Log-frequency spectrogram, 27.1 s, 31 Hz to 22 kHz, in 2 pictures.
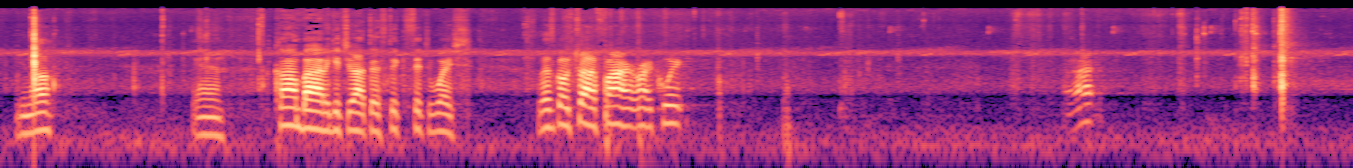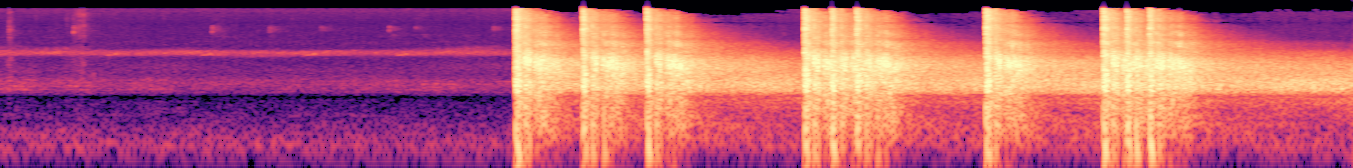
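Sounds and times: gunshots with long echo: 0:18.7 - 0:27.0.

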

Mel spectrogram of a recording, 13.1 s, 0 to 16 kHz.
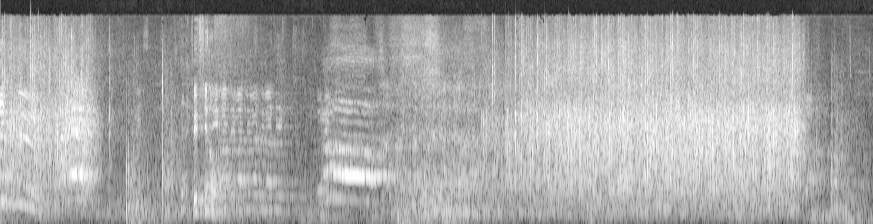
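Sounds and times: audience applauding: 0:00.0 - 0:01.7, 0:07.0 - 0:12.1.

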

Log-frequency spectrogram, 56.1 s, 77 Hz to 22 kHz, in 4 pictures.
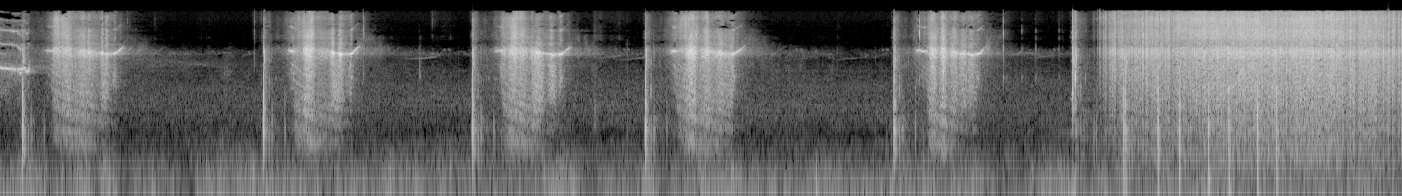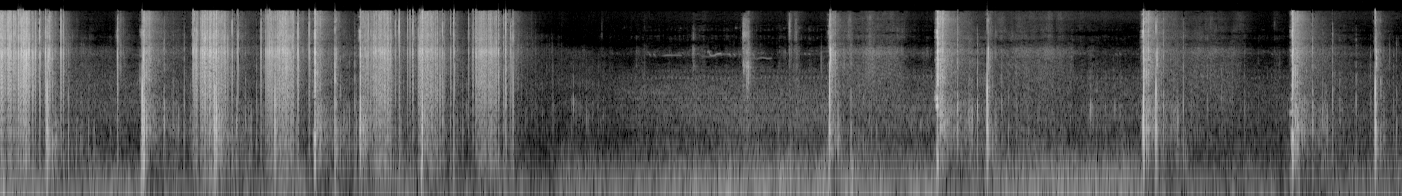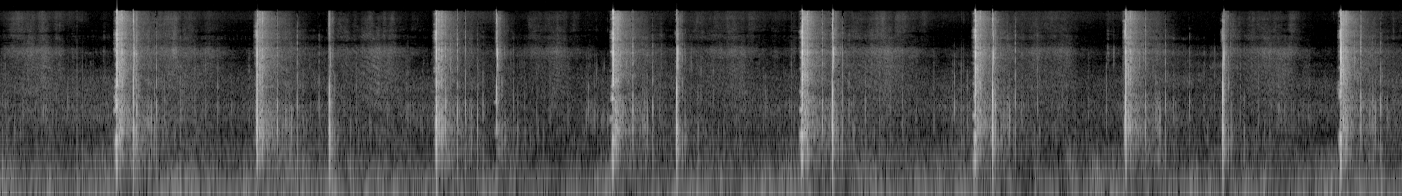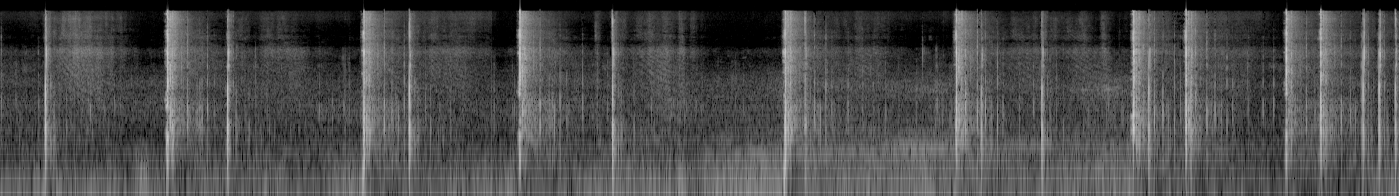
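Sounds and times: firework cake shots: 0:47.2 - 0:48.6, 0:51.6 - 0:52.7, 0:53.4 - 0:56.0.

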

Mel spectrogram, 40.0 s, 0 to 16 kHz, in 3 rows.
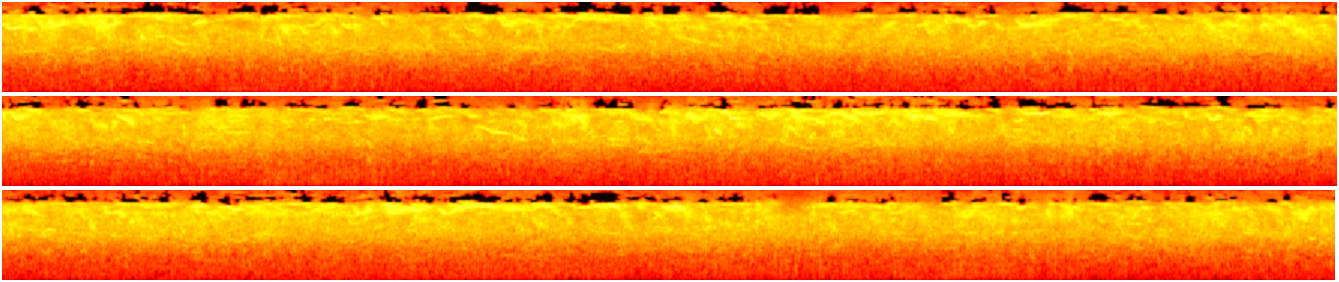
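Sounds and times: flock of birds chattering: 0:00.0 - 0:40.0.

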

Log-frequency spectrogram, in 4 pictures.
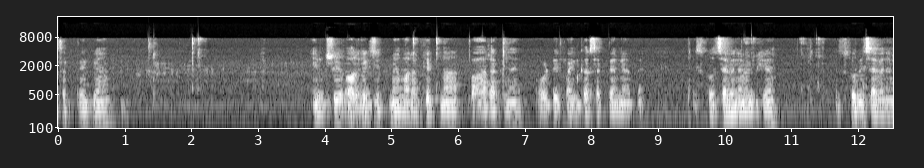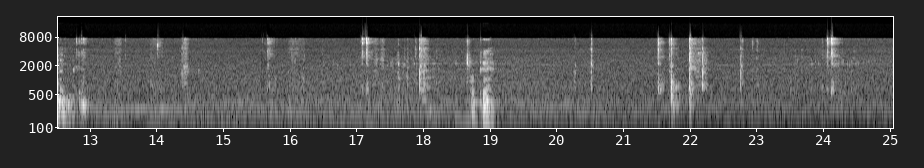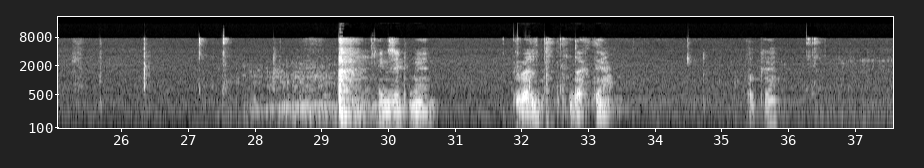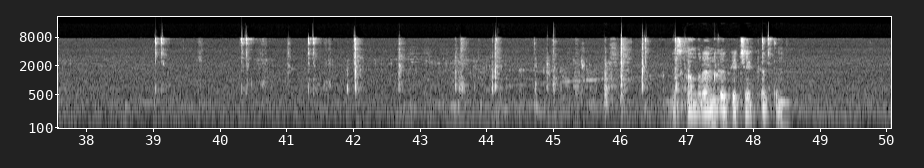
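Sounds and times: faint steady hiss: 0:00.0 - 0:50.0
computer mouse clicking: 0:01.4 - 0:02.3, 0:17.1 - 0:18.2, 0:24.0 - 0:24.4, 0:39.0 - 0:39.3, 0:41.3 - 0:45.2.

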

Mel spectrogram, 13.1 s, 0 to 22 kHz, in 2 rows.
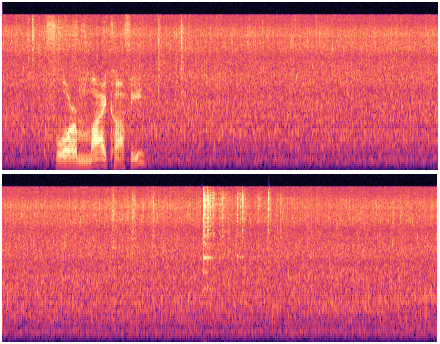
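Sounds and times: stream rushing: 0:00.0 - 0:13.0
metal cooking pot clinking: 0:09.6 - 0:10.8.

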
